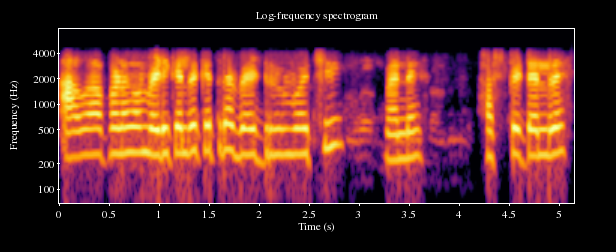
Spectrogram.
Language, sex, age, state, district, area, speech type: Odia, female, 18-30, Odisha, Sundergarh, urban, conversation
